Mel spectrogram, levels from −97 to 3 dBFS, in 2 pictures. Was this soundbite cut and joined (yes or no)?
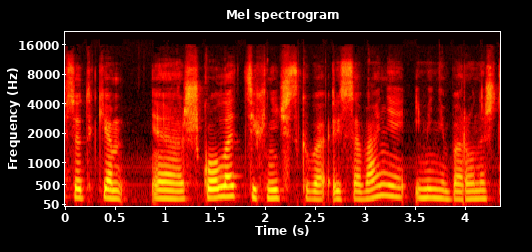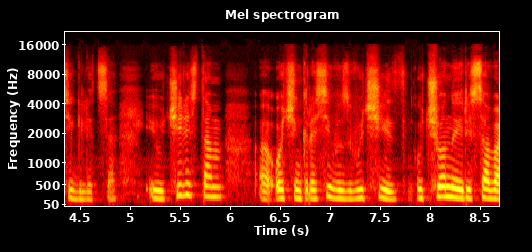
no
